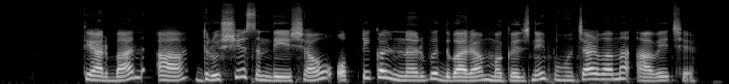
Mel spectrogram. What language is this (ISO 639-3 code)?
guj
